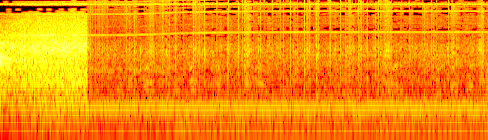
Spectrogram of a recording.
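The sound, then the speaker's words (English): A light aircraft engine drones loudly and steadily as the pilot gives it some power in flight, its deep hum wrapped in constant rushing wind noise. “Just a bit, so I'll give it some power.”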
